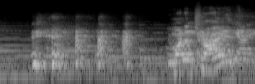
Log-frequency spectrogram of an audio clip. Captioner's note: laughing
